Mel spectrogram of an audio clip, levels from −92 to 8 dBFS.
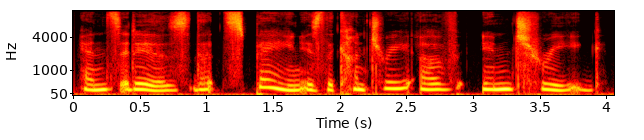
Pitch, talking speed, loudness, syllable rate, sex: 225 Hz, 150 wpm, -17 LUFS, 3.8 syllables/s, female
